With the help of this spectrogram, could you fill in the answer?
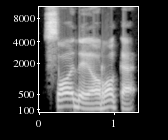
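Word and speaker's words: صَدْرَكَ: সদ দাল জবর সদে, দাল কলকলার হরফ নিচের দিকে ধাবিত করে ধাক্কা দিয়ে উচ্চারণ করব। সদে র জবর র, কাফ জবর কা, সদে রকা।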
